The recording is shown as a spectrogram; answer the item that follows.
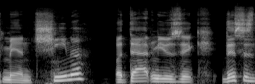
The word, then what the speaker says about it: Mancina: Mark, man, I always used to think his name was Mancina, but there is a Speed podcast I've been listening to, and apparently it is pronounced Mancina.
